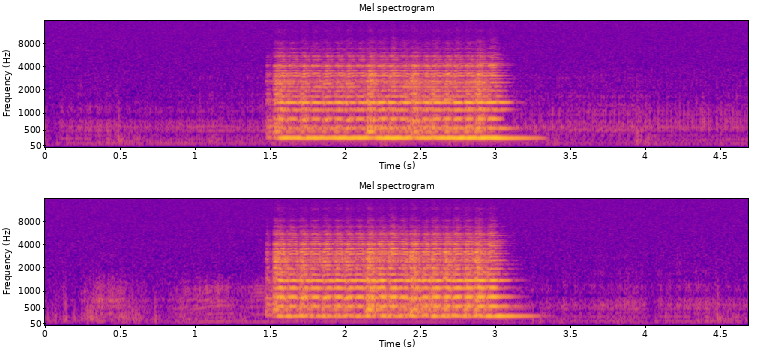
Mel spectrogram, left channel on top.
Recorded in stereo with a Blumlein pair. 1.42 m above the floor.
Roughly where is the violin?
Right.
